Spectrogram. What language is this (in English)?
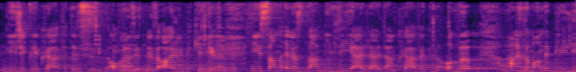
Turkish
